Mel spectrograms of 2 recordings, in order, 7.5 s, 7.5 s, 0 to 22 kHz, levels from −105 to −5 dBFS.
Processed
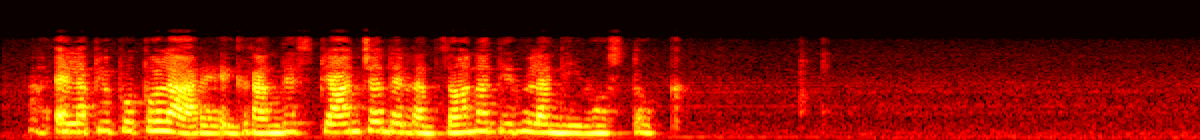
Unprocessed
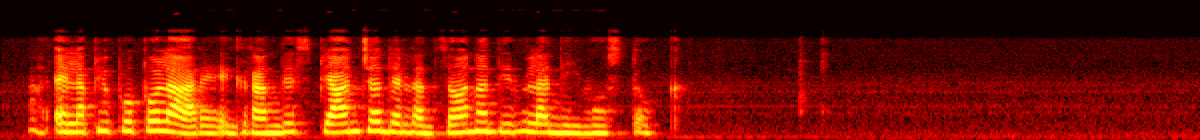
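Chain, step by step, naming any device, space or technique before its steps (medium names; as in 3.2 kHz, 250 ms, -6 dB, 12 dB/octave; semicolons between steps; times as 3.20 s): string-machine ensemble chorus (three-phase chorus; low-pass 4.3 kHz 12 dB/octave); trim +8.5 dB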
